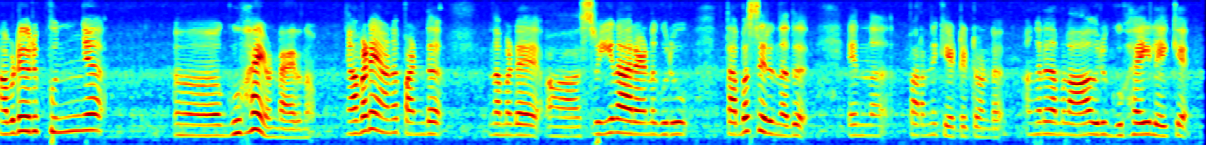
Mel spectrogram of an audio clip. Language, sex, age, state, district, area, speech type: Malayalam, female, 18-30, Kerala, Thiruvananthapuram, urban, spontaneous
